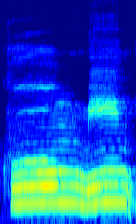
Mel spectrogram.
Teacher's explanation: 기억이 요렇게 이응으로 바뀝니다 그러면서 발음이 요렇게 발음이 되거든요 그래서 궁민 요렇게 발음이 됩니다 자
